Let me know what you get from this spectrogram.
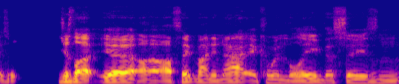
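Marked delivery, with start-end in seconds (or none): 1.0-4.0 flat commentator voice, much lower. Mocking a TV football pundit's commentary, in a monotone Paul Scholes impression. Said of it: "the most monotone, boring pundit".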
